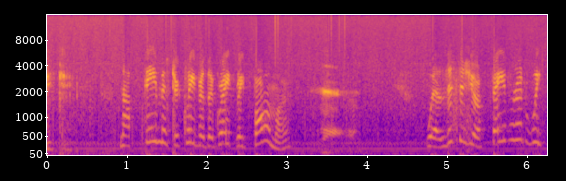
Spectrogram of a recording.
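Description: A young woman speaks into a telephone.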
